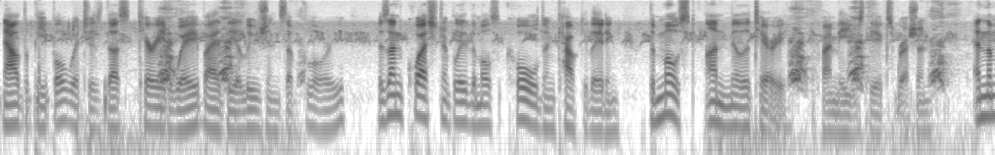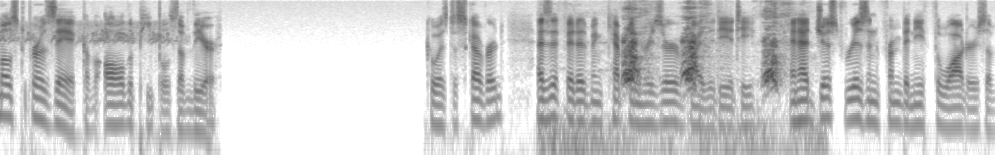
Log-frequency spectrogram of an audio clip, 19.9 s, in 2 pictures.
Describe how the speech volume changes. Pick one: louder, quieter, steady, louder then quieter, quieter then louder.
steady.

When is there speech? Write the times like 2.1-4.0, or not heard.
0.0-12.1, 14.2-19.8.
